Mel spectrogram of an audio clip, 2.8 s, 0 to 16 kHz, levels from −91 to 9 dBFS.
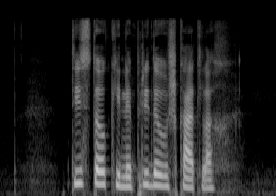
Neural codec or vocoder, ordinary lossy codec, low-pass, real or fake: none; none; 10.8 kHz; real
